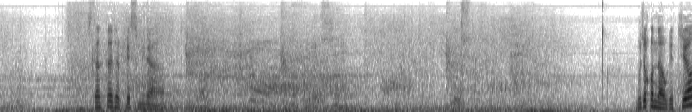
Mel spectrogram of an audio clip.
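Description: Magic spells crackle and burst repeatedly.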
